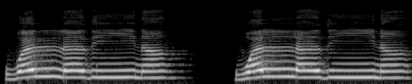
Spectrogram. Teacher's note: ذال کی ادائیگی نرمی کے ساتھ بغیر سیٹی کے ہوتی ہے۔ اگر آپ جب ادا کرتے ہیں تو غور سے سنیں، اگر آپ کی سیٹی نما ادا ہو رہا ہے تو یہ غلط ہے، اس کو درست کریں۔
